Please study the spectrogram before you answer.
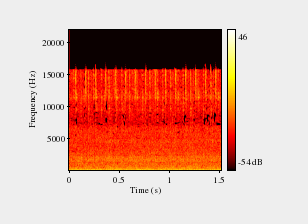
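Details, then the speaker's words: Ram 1500 5.7 Hemi, idle after oil change from 5W-20 to 5W-30 to cure cold-start Hemi tick: steady, low, even idle with no ticking; much quieter than before. "so I just change the oil and uh listen how quiet that is wow that's really quiet I can't believe it"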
